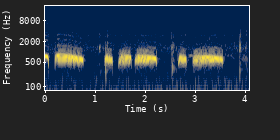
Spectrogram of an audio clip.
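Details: Spotted dove lure cooing, a run of low mellow coos alternating short and long notes with brief gaps, plus a couple of faint clicks.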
